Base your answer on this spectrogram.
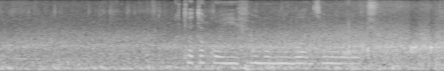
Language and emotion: Russian, neutral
